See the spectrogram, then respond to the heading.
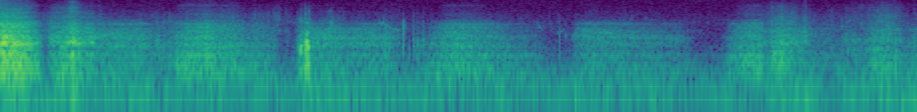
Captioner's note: footsteps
